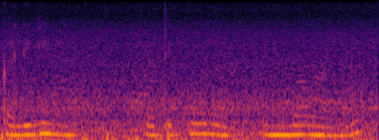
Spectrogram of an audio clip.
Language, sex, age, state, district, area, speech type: Telugu, female, 18-30, Andhra Pradesh, Krishna, urban, spontaneous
